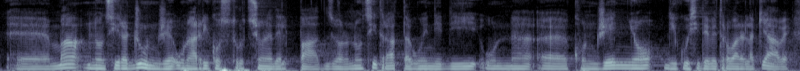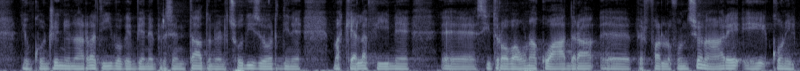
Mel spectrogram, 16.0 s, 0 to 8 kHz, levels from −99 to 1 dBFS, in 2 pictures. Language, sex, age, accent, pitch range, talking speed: Italian, male, 20-39, native, 105-120 Hz, 185 wpm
